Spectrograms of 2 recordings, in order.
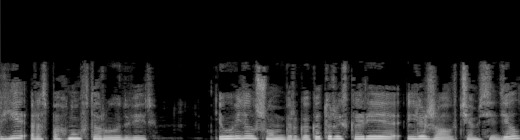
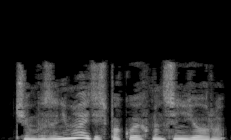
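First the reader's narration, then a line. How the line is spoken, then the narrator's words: Exclaiming. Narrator (Russian): воскликнул Орелье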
